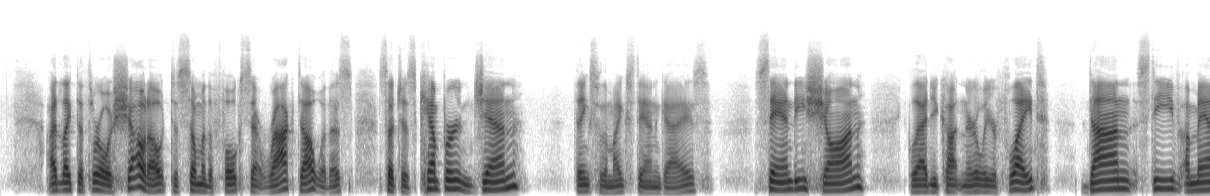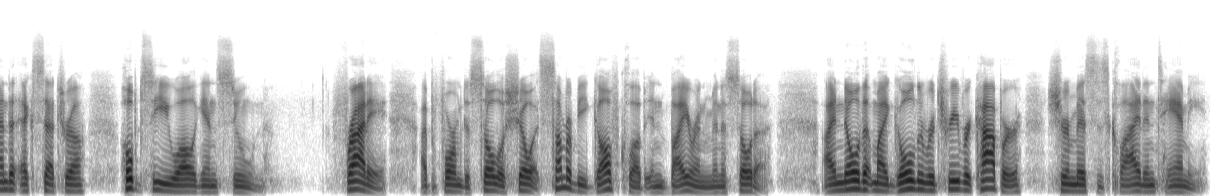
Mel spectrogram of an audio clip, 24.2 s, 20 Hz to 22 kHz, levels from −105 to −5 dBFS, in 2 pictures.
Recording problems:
muffled; very; fading above 2.5 kHz

